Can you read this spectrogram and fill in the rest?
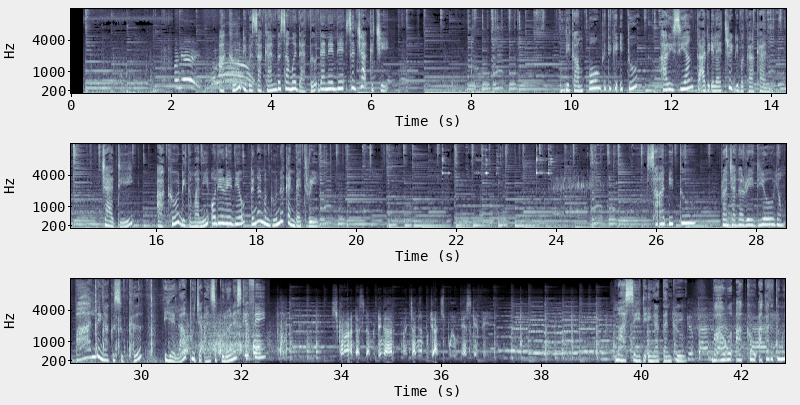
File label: narrator; pujaan nescafe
